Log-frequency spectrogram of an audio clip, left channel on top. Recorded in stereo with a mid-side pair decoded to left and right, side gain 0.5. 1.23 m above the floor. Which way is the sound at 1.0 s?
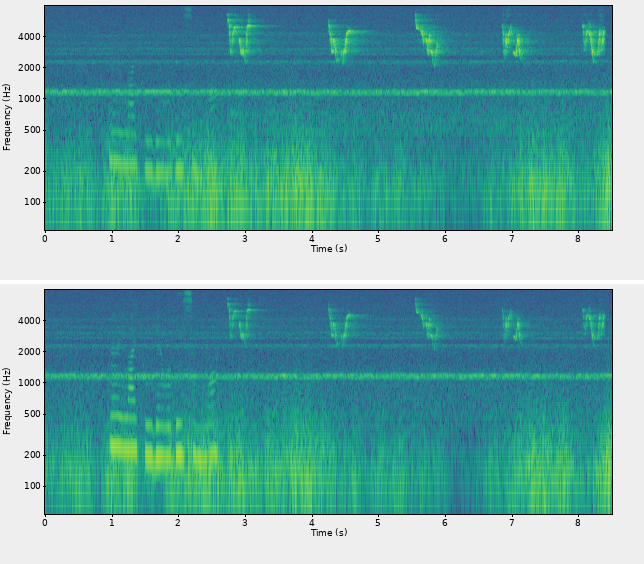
50° right.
